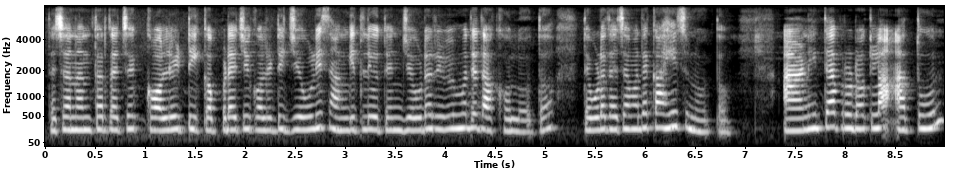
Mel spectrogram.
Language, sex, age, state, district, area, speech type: Marathi, female, 18-30, Maharashtra, Sindhudurg, rural, spontaneous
